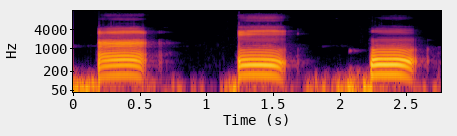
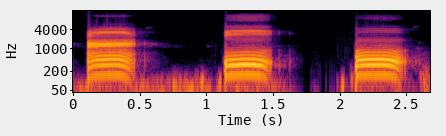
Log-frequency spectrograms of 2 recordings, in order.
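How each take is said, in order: First: The vowels sound nasal, resonating through the nose. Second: The same.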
